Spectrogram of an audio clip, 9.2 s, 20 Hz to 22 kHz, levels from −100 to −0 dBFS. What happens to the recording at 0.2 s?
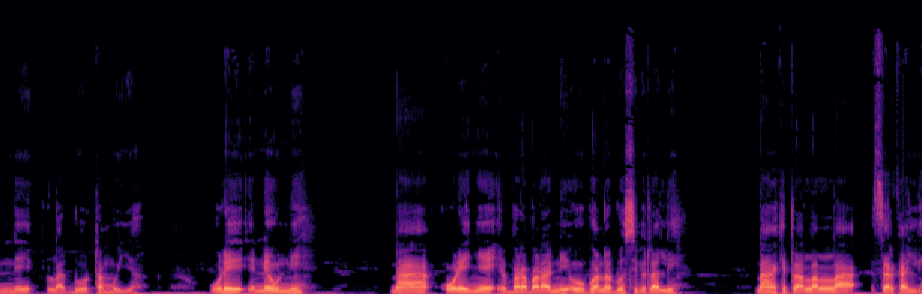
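Nothing goes wrong at 0.2 s; the speech carries on intact through that moment with no audible fault.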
